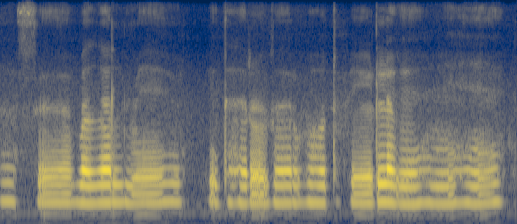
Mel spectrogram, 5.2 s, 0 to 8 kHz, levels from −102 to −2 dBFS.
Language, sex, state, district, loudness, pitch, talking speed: Hindi, female, Bihar, Sitamarhi, -19 LUFS, 185 Hz, 105 wpm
